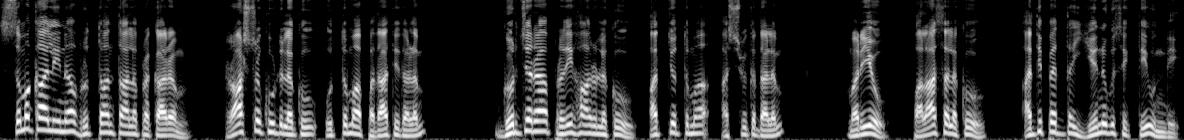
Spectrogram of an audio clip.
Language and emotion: Telugu, neutral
